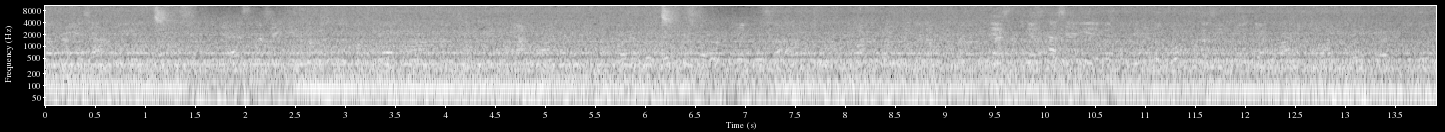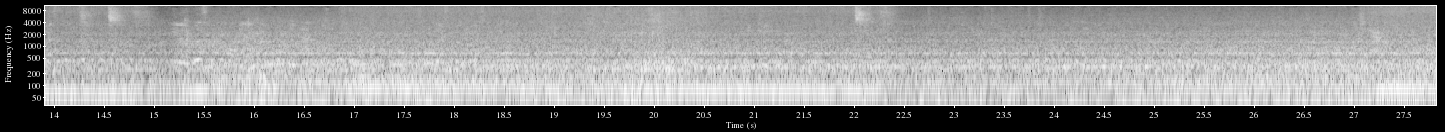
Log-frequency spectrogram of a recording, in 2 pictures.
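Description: A bus engine drones loudly and steadily, changing pitch as it climbs and shifts gears.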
